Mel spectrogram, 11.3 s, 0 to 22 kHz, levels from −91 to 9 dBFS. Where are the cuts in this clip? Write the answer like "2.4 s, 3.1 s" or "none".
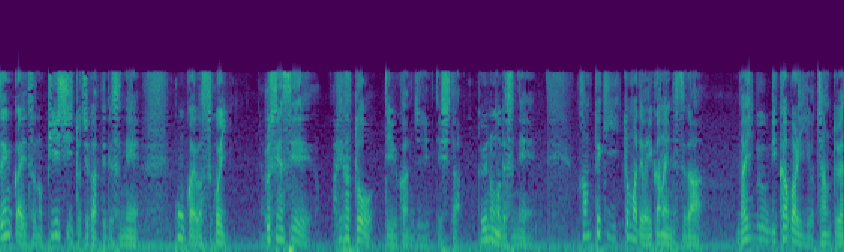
3.5 s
